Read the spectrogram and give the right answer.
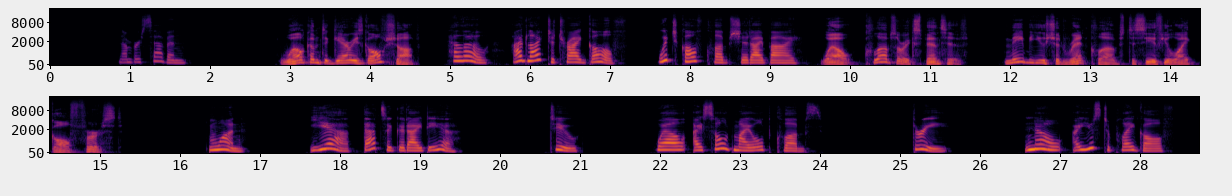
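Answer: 1: Yeah, that's a good idea.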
